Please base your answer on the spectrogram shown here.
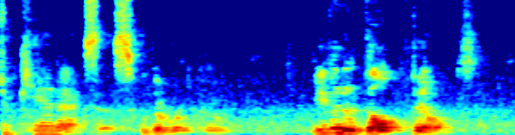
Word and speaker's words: Roku: great I love it it's called Roku are o.k you yeah that's right are ok you pronounce Roku so did your cable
